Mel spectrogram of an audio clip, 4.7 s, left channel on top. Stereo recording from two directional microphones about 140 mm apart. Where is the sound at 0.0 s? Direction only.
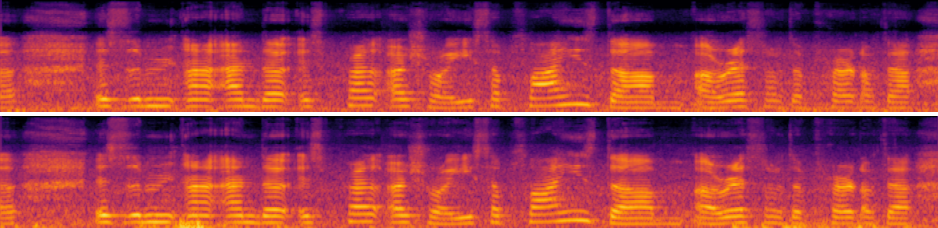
25° right (ahead or behind).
